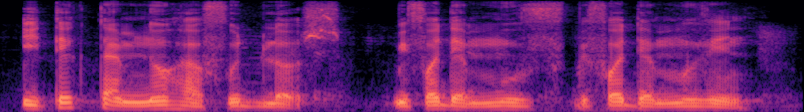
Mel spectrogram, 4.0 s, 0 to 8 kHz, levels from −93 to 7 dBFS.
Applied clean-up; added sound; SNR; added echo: neural separator model SepFormer DNS4.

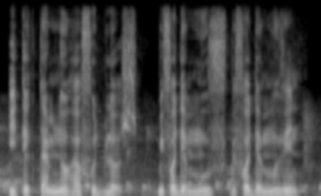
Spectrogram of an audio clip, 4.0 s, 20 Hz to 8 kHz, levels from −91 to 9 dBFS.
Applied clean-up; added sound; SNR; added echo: none; Subway, metro, underground; 16 dB; none.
